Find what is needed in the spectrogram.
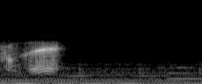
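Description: A thin, telephone-like filtered voice finishes a phrase with a rising syllable about half a second in, then only a low steady background hum remains.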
